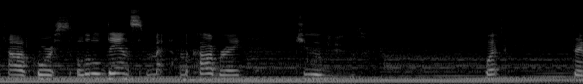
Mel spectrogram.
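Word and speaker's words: danse macabre: Ah, of course, a little dance macabre to... Jesus. What? Did I pronounce it wrong? Yes. How do you say it? It's like Okay. I believe it's dance macabre.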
